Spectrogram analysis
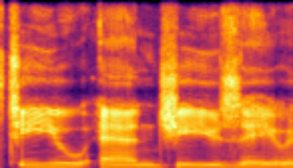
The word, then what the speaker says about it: Tunguz: And back on the program, Tunguz. Am I pronouncing it correct? Close enough. Thanks for having me back on the show, Jason. Give us the exact pronunciation. It's Tunguz.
